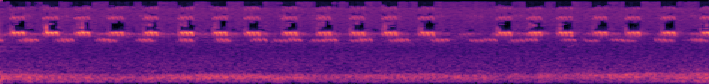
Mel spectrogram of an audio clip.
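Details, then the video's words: Crickets on a blooming summer meadow give short, high, regularly spaced chirps, roughly three per second, over a loud, steady low rumble resembling wind or distant traffic. "Relaxing Cricket Sounds on a Summer Meadow"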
